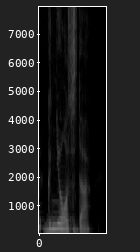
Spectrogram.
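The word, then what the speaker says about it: гнёзда: Mehrzahl Gniozda. Weich ist in der Aussprache äh, äh, äh fast O, ja.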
